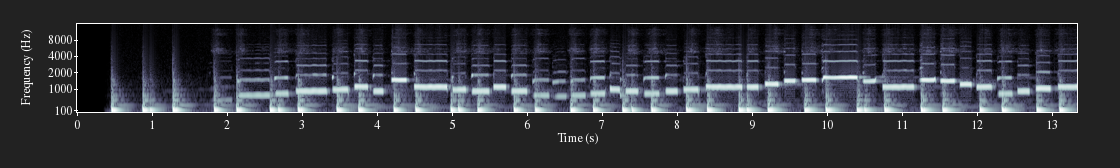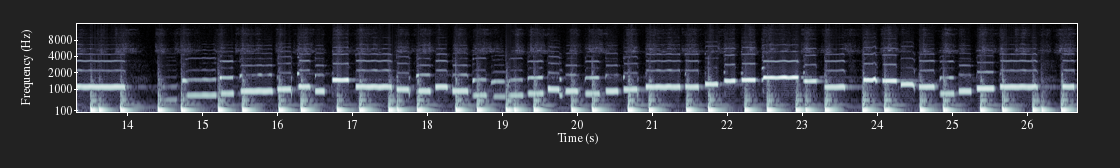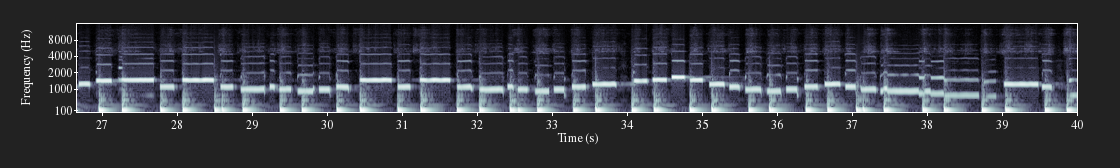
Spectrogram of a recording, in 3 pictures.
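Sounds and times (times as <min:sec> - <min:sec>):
steady drumbeat: 0:00.4 - 0:02.8, 0:23.0 - 0:26.7, 0:35.1 - 0:40.0
flute-like melody: 0:01.2 - 0:40.0.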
